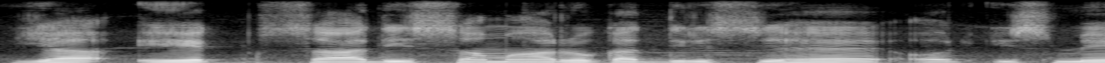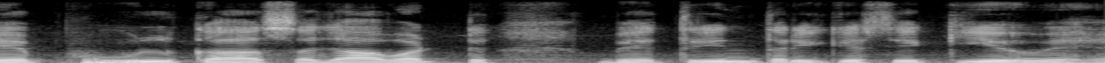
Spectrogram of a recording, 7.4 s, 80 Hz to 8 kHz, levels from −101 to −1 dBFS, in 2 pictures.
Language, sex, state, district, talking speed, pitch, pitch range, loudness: Hindi, male, Jharkhand, Palamu, 145 wpm, 150 Hz, 140-160 Hz, -16 LUFS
